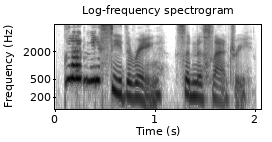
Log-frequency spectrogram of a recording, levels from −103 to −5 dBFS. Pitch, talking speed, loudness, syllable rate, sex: 290 Hz, 230 wpm, -19 LUFS, 7.0 syllables/s, female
